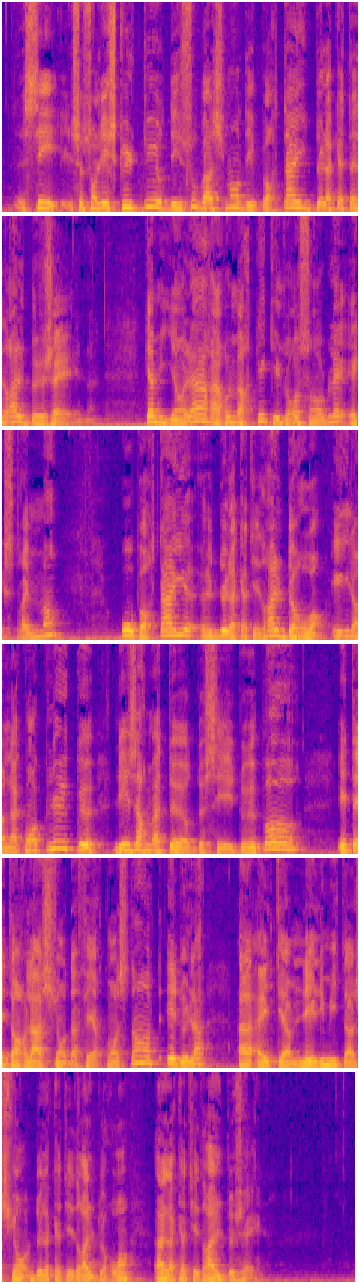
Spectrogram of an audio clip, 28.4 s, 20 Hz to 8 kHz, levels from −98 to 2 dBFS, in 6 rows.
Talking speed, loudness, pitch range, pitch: 130 wpm, -18 LUFS, 155-205 Hz, 175 Hz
